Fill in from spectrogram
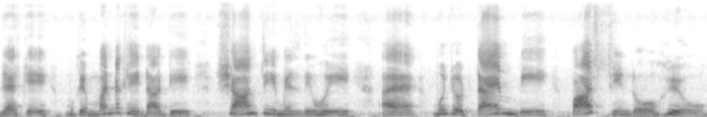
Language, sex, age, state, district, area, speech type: Sindhi, female, 60+, Uttar Pradesh, Lucknow, rural, spontaneous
